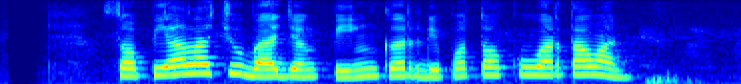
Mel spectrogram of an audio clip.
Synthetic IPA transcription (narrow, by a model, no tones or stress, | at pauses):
sɔpialat͡ʃubad͡ʒɨŋpiŋkɨrdipɔt̪ɔkuwart̪awan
